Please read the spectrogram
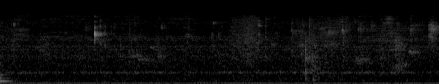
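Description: Soft mouth clicks and lip noises from a woman silently mouthing words, over faint room hiss; the sharpest click comes about a second in.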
